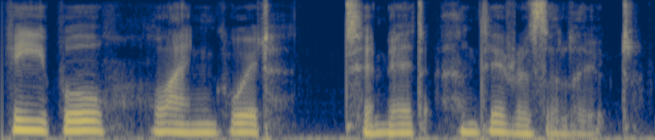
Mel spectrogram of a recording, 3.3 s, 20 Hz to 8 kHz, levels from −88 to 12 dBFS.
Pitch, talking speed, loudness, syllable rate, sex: 140 Hz, 90 wpm, -18 LUFS, 4.2 syllables/s, male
